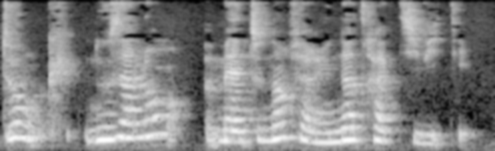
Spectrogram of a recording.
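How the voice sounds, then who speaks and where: Against some background noise, a French woman who teaches first grade sounds out words one syllable at a time for a young child. Her voice sits high, and her patient delivery lingers on every drawn-out syllable.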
